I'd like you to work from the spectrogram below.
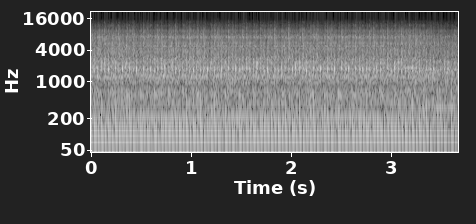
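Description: A diesel engine swapped into a Suzuki Samurai idles steadily once warmed up, a close, continuous low rumble with an even chugging pulse and no pauses or talk.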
